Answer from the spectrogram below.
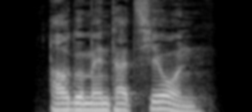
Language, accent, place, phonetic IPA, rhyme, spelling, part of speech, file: German, Germany, Berlin, [aʁɡumɛntaˈt͡si̯oːn], -oːn, Argumentation, noun, De-Argumentation.ogg
- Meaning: argument (the process of reasoning)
